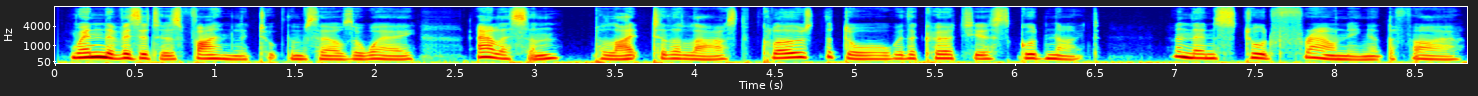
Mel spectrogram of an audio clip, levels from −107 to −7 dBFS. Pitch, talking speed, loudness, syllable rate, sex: 190 Hz, 185 wpm, -20 LUFS, 5.5 syllables/s, female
